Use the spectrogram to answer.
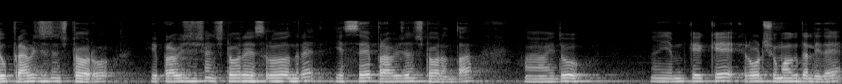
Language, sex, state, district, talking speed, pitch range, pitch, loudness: Kannada, male, Karnataka, Shimoga, 130 wpm, 135-150 Hz, 145 Hz, -18 LUFS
